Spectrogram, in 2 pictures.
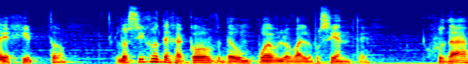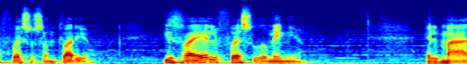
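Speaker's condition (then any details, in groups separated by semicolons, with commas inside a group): No condition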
